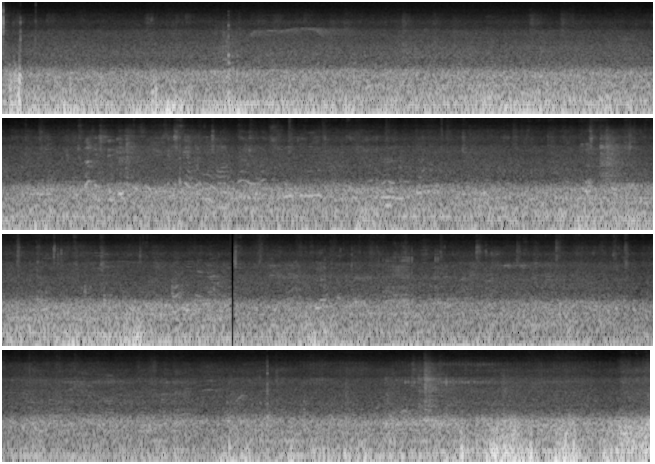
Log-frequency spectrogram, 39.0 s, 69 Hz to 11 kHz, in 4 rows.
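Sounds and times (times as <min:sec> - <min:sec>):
low rumble of wind: 0:00.0 - 0:39.0.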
